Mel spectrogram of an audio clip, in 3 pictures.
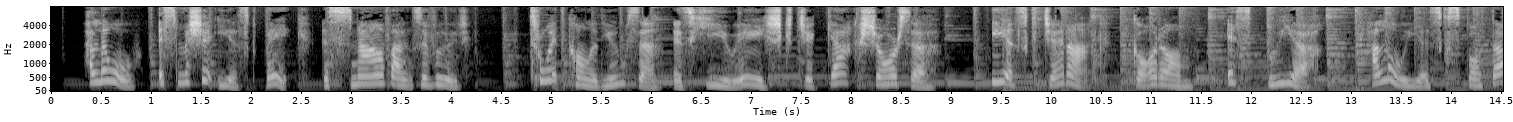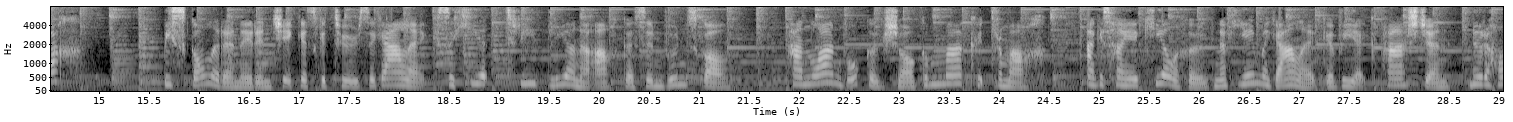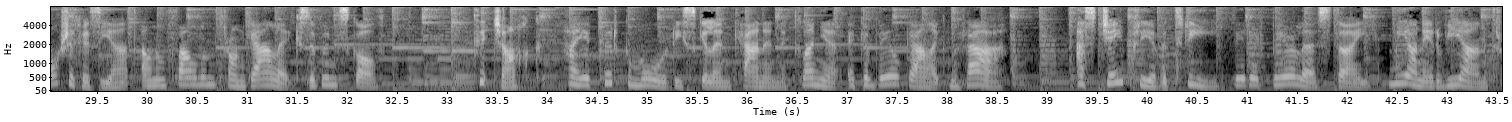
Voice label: scottish gaelic female gaelic

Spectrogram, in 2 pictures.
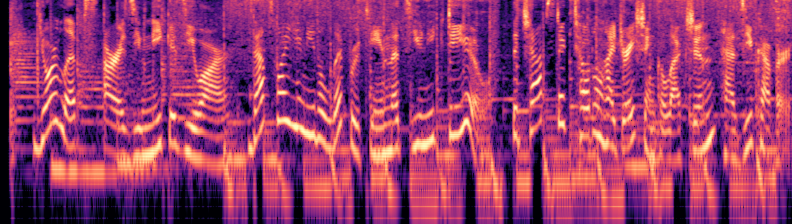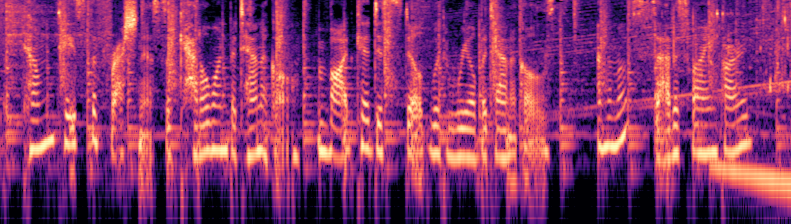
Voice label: american voice commercial

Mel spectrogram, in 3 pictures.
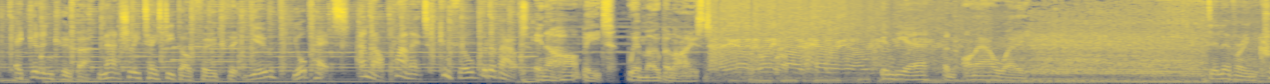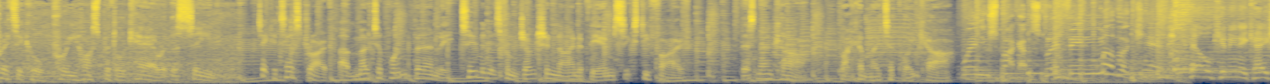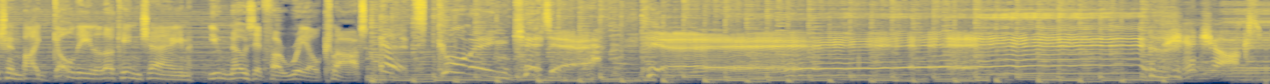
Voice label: commercial

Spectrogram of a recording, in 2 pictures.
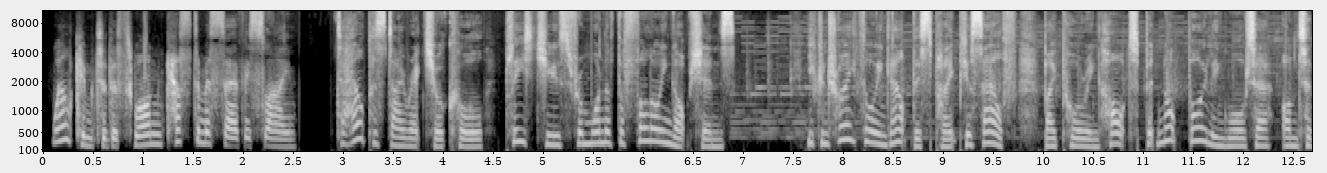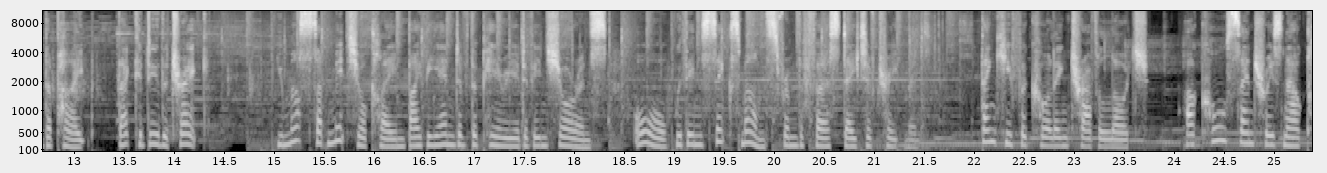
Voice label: on-hold

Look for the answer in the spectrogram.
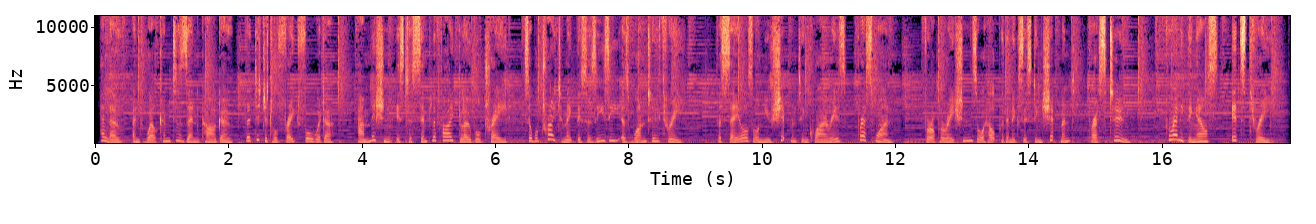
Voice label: telephone neutral accent

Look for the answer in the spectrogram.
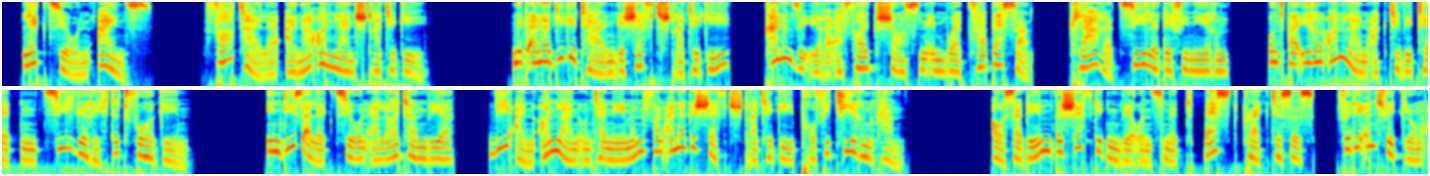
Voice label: corporate

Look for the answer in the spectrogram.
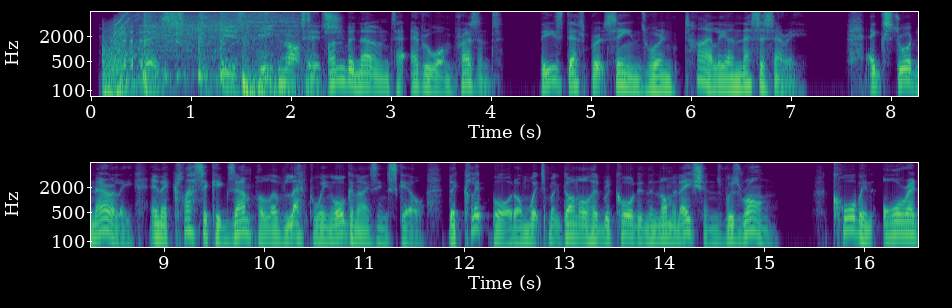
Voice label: audiobook

